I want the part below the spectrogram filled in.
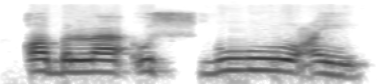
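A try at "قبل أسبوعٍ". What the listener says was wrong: Aywa, qabla usbu'in ya, di sini ada tanwin ya. Qabla usbu'in.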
